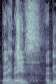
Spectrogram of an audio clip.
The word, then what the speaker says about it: Bankas: And then he's like, "This is my favorite comedian, Ben Barkas."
